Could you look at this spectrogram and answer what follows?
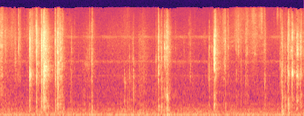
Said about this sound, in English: So then, I'll shuffle. Until I feel like I should stop.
